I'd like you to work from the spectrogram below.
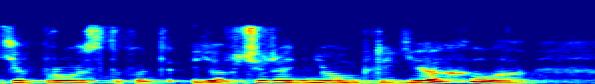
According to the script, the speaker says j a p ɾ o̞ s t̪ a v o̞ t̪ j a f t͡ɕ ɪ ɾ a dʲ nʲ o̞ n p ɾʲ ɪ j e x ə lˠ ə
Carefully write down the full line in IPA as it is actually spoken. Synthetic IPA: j a p ɾ o̞ s t̪ ə v o̞ t̪ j a f t͡ɕ ɪ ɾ a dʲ nʲ o̞ m p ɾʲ ɪ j e x ə lˠ ə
